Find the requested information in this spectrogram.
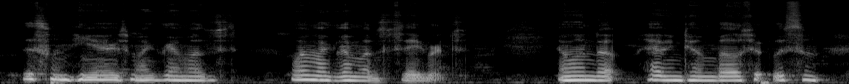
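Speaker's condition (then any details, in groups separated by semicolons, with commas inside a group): Dystonia; affects how speech sounds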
